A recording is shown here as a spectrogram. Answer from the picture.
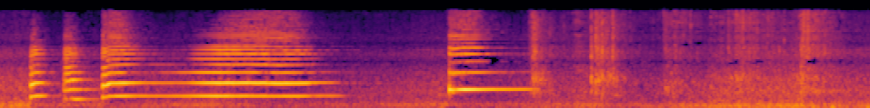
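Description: Military bugle call of four notes: two short notes, a long held note, then after a short pause a single higher note.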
